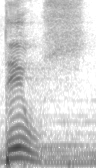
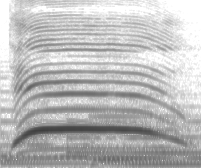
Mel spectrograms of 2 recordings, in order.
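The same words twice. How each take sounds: First: It is said at normal volume. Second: It is shouted even louder.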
